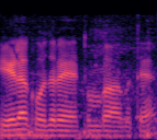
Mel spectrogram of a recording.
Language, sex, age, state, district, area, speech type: Kannada, male, 18-30, Karnataka, Mysore, urban, spontaneous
